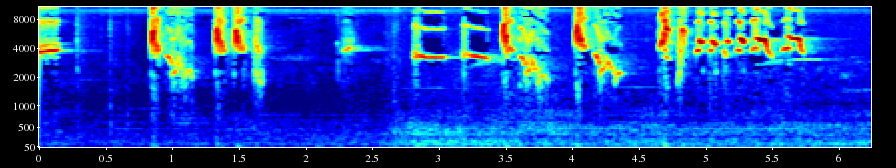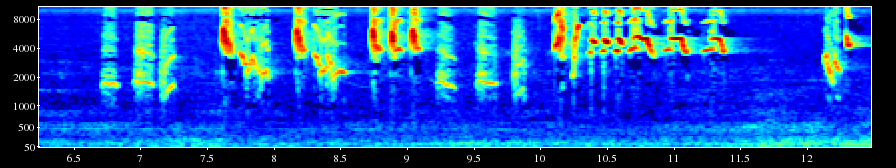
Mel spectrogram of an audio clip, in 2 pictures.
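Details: Kacer (Oriental magpie-robin) delivering a gacor 'tembakan' song: clipped whistled notes and scratchy rattling trills in quick irregular bursts, with short pauses between phrases over a faint low hum.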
